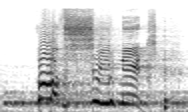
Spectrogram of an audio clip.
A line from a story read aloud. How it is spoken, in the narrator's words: said Hurst with a hysterical sob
